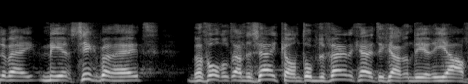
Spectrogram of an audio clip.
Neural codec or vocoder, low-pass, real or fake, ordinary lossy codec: codec, 16 kHz, 4 kbps, X-Codec, HuBERT features, trained on general audio; 7.2 kHz; fake; none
